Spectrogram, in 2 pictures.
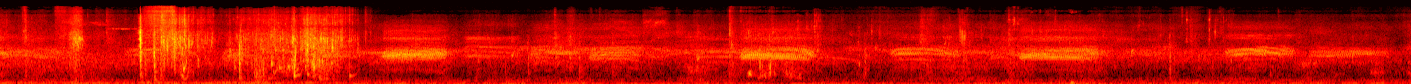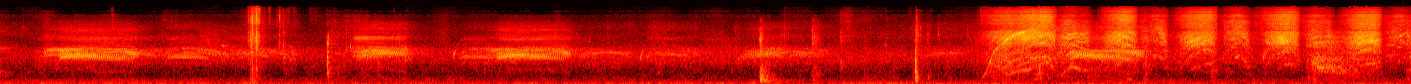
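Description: A bird calling over and over in short calls about once a second; near the end a rapid scraping rub takes over.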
